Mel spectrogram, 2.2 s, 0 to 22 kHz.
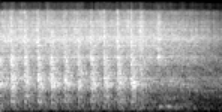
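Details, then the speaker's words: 2000 VW Cabrio (MKII) that turns over but won't start and makes a brief attempt to fire when the key is released: steady cranking at about seven pulses a second that fades without catching; points to a bad ignition coil. "and as soon as I let the key off you hear that little attempt for the of the engine to start up once you release it once you release the the ignition button off the stop position"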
